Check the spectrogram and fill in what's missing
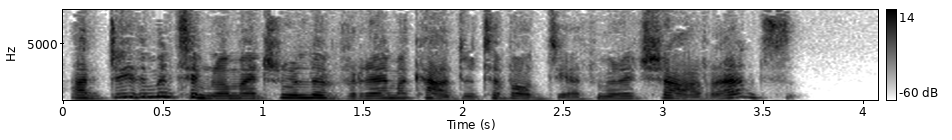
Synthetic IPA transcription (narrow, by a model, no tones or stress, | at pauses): adwiːðəməntʰɪmlɔmatʰruːələvrɛmakʰadutʰəvɔdjɛθmaɾojd̥ʃaɾad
